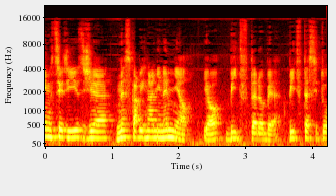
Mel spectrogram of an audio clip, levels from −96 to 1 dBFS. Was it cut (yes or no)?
no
